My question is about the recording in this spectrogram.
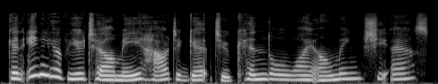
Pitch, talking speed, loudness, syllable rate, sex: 245 Hz, 190 wpm, -18 LUFS, 4.6 syllables/s, female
